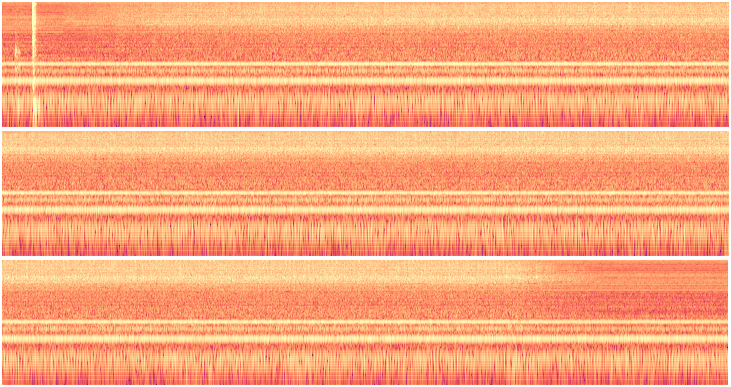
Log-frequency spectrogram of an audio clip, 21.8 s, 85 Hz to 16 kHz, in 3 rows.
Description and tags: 0104 DVW500 int cpsunlk-ff
DVW500 capstan servo unlocking and fast-forwarding tape.
This sample is part of a set featuring the interior of a Sony DVW500 digital video tape recorder with a tape loaded and performing various playback operations.
Recorded with a pair of Soundman OKMII mics inserted into the unit via the cassette-slot.
cue, digital, dvw500, eject, electric, field-recording, jog, machine, mechanical, player, recorder, shuttle, sony, technology, video, vtr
